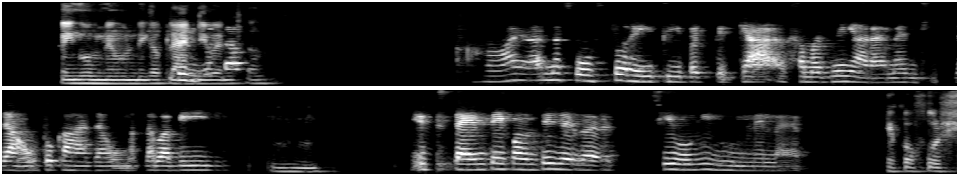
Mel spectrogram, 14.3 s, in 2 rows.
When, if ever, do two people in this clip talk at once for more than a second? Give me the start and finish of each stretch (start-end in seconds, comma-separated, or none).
none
